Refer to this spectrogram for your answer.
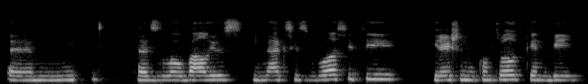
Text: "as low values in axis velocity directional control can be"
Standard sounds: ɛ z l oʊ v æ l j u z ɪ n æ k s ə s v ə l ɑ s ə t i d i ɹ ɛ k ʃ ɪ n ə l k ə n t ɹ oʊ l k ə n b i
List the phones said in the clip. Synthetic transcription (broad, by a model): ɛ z l oʊ v æ l j u z ɪ n æ k s ə s v ə l ɑ s ə t i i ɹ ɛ ʃ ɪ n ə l k ə n t ɹ oʊ l k ə n b i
